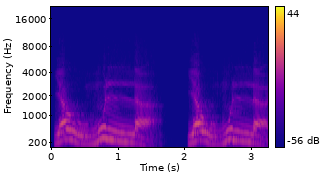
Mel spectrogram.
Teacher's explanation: masuk yaumulla yaumulla jangan baca Ya salah sebab dekat sini 9 dibaca samar-samar dan dimasukkan ke dalam tanda sabdu ingat ada sabdu masuk ada sabdu masuk jadi yaumulla macam tu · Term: memasukkan tanpa dengung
